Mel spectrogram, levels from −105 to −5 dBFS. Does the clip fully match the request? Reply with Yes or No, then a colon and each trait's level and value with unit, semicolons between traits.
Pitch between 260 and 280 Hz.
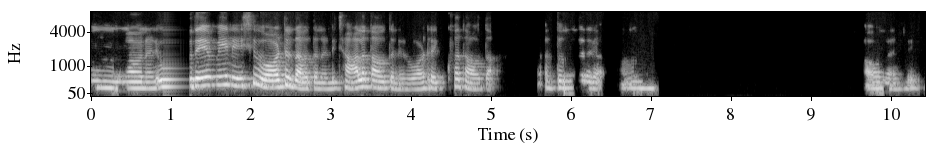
No: high, 190 Hz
